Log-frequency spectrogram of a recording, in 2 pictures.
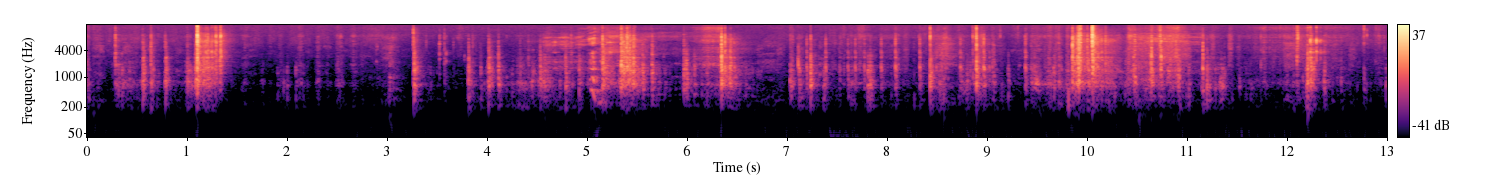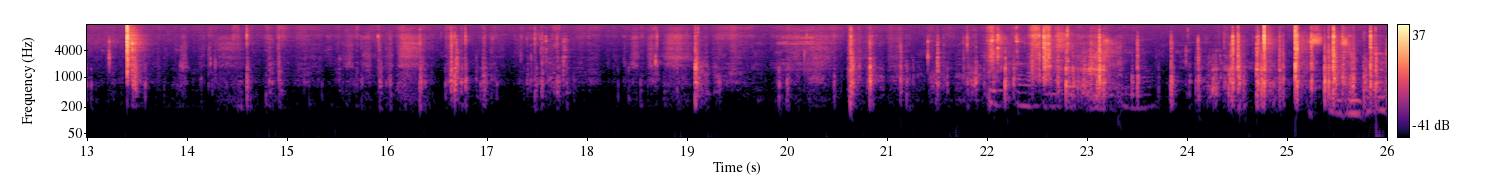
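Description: Hard plastic clicks, knocks and rattles from a Trixie Move2Win dog strategy board as a dog pushes its sliders and drawers with nose and paws, coming irregularly throughout.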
